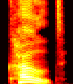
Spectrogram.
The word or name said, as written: coat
